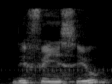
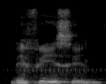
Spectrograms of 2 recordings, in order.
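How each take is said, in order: First: Portuguese "Difícil", final l turned to u; Portuguese pronunciation. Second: Said in the usual way. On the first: Shown as a demonstration. Teacher contrasts Portuguese with Spanish for learners, l as u. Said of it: "Difícil /difisiu/ vs /difisil/". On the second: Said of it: "Difícil /difisil/".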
